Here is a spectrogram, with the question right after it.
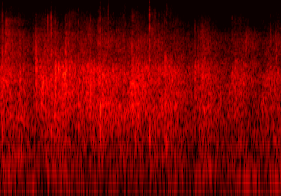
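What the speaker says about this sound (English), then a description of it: "Let's give our scholars another round of applause." Audience applause at a school board of education monthly meeting, honoring AP scholars: a steady, dense wash of clapping from a room of people, continuous for the whole stretch with no talk over it.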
